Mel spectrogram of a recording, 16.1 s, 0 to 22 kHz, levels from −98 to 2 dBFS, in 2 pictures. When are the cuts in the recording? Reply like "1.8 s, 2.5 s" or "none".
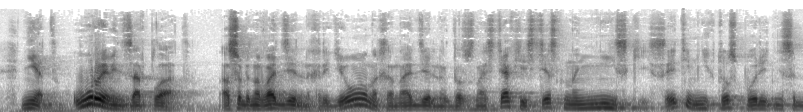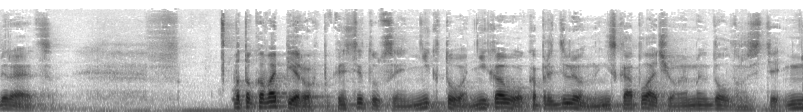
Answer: none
